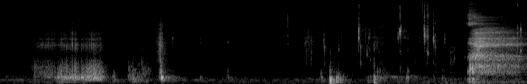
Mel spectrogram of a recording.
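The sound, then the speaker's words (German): Someone takes a big sip of cloudy, golden sparkling beer: a soft slurping pull, then a run of quiet gulping and swallowing clicks, followed by a short, breathy burst at the end. “Und es ist ein bisschen trüber, aber auch sehr, sehr goldgelb. Und ich finde, es riecht fantastisch, fantastisch, fantastisch gut. Ich nehme jetzt einen großen Schluck.”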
